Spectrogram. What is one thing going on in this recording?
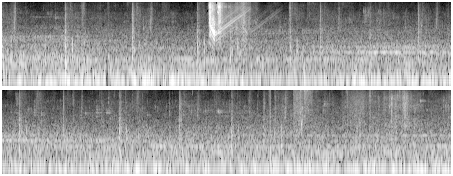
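Footsteps tread slowly over a hard floor.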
